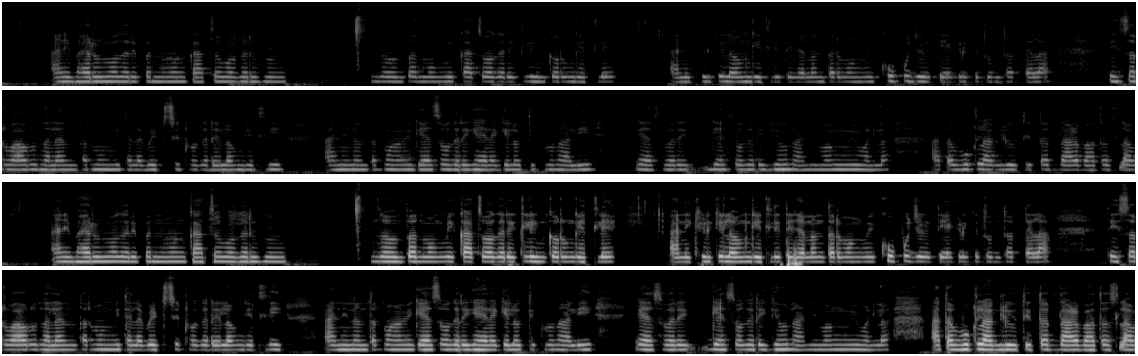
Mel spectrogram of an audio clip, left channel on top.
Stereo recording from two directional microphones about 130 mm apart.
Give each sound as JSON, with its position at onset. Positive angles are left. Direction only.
{"t": 0.4, "sound": "speech", "side_deg": -40}
{"t": 1.5, "sound": "speech", "side_deg": -30}
{"t": 1.9, "sound": "a woman's voice", "side_deg": -45}
{"t": 3.7, "sound": "speech", "side_deg": -90}
{"t": 4.2, "sound": "speech", "side_deg": -55}
{"t": 4.4, "sound": "speech", "side_deg": -90}
{"t": 5.4, "sound": "speech", "side_deg": -60}
{"t": 8.6, "sound": "speech", "side_deg": -60}
{"t": 12.5, "sound": "a woman's voice", "side_deg": -60}
{"t": 19.5, "sound": "speech", "side_deg": -25}
{"t": 20.0, "sound": "a woman's voice", "side_deg": -45}
{"t": 20.2, "sound": "a woman's voice", "side_deg": -85}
